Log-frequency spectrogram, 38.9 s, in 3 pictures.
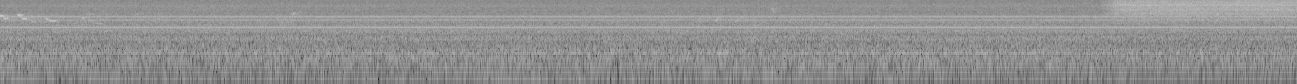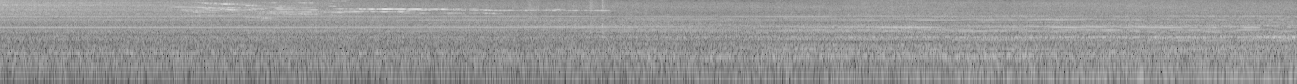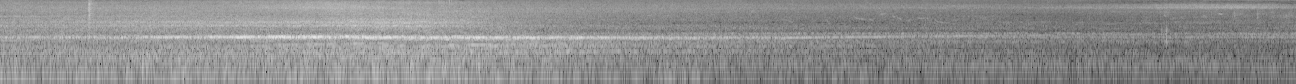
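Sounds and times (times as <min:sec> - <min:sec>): train running noise: 0:00.0 - 0:37.4
electrical motor whine: 0:00.0 - 0:38.9
brief high squeal: 0:14.7 - 0:19.1.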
